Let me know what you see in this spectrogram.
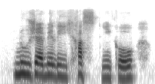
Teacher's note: The only thing which might be a bit complicated for the English speaker is a palatalized ni in chasníku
